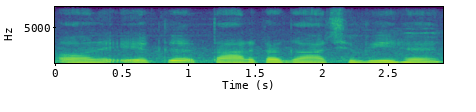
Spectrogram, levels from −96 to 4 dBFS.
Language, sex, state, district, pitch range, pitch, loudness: Hindi, female, Bihar, Katihar, 185-205 Hz, 200 Hz, -14 LUFS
